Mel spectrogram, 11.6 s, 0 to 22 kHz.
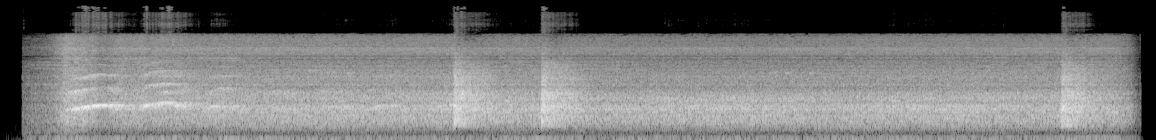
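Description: Audio from a camera next door: a woman's high, wavering scream rises over steady hiss at 9:15, then two sharp gunshots crack about a second apart. After roughly six seconds of only hiss, a third gunshot rings out.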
